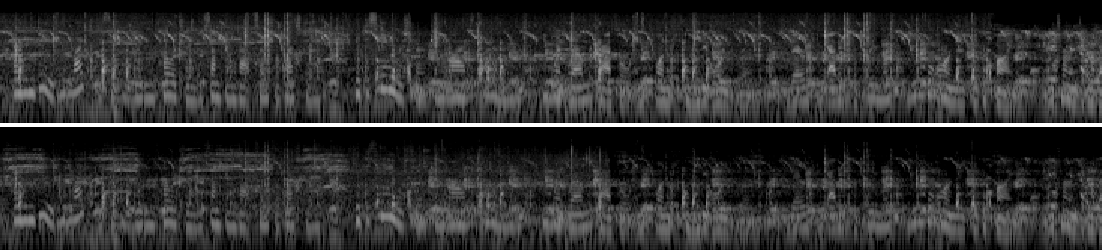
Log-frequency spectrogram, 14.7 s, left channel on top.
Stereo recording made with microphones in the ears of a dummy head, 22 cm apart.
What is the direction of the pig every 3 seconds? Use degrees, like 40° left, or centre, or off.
20° right, 10° right, centre, 20° left, 20° left.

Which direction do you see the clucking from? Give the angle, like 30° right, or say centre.
80° left.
